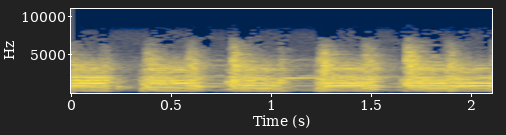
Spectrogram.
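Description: Stratocaster-style electric guitar strummed in short, rhythmic chord stabs, about two a second, each cut off briefly. The chords are played high up the neck around E, moving toward D.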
